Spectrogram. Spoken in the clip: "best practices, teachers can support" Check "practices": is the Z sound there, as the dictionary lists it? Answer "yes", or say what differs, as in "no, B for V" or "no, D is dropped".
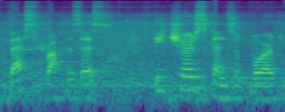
no, S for Z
